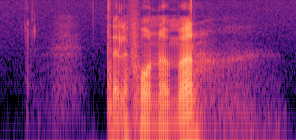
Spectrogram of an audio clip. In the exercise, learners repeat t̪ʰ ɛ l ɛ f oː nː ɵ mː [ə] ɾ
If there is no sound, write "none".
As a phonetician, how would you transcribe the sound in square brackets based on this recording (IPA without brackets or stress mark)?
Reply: ə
